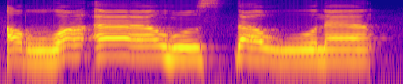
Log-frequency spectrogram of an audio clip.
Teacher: nun sukun ketemu ra, idgham bila gunnah, masuk dengan tidak dengung.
